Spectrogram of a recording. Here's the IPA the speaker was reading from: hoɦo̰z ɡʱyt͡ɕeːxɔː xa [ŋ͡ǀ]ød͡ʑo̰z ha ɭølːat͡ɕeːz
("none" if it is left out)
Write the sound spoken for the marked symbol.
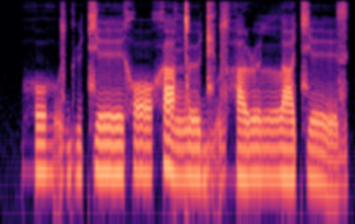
ŋ͡ǀ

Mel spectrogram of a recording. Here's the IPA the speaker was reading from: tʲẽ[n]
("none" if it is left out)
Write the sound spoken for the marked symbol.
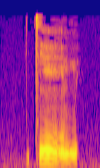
m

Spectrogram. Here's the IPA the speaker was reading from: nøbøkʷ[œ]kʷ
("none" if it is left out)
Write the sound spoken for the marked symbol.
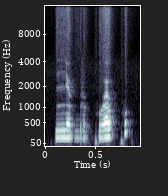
œ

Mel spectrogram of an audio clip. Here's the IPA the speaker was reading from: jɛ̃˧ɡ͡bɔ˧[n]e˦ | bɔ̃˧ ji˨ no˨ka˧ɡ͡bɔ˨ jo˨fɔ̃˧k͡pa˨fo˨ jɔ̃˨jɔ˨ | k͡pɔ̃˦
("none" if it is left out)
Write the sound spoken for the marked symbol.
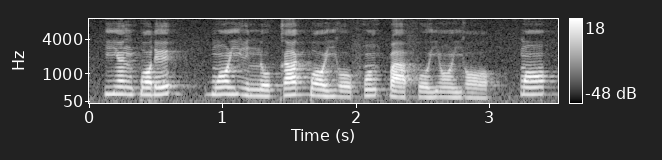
ɾ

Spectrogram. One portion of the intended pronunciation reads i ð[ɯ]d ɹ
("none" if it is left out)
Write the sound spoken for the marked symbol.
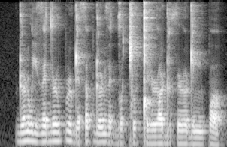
ə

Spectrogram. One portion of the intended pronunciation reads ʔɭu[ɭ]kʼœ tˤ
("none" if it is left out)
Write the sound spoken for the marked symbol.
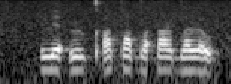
ɭ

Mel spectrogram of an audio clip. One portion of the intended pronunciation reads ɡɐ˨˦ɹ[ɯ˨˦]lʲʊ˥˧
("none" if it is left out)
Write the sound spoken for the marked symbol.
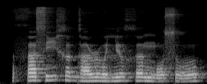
ʊ˨˦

